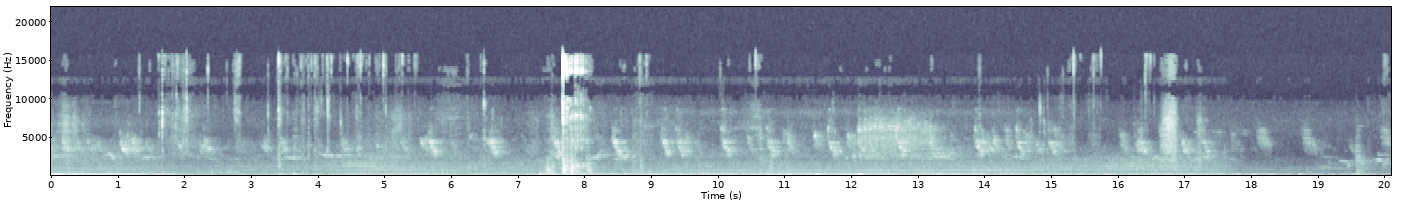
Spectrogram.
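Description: Small birds chirping and calling in short bursts, over a low steady hum, with one brief sharp clatter about eight seconds in.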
